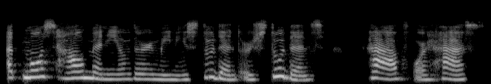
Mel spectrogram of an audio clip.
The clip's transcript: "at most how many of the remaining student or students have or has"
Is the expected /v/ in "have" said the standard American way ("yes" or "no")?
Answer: yes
